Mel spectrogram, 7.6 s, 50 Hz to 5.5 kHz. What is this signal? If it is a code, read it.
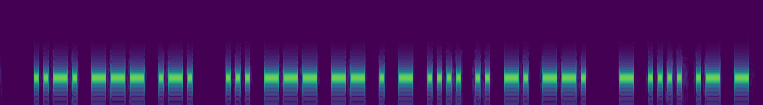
Morse code, heard as a keyed tone, about 25 wpm, 600 Hz. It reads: FOR SOMETHING THAT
